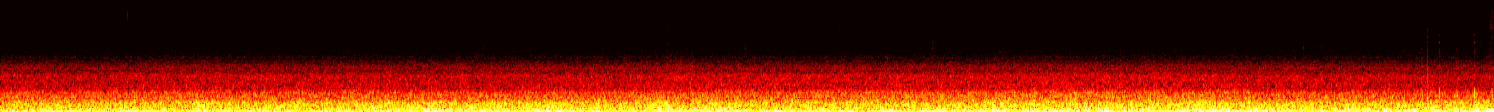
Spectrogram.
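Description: Steady low road-and-engine rumble of a car driving along, heard from inside the cabin.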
